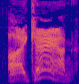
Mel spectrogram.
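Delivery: grumbling, growling bear voice, "can" drawn out. A narrator reads a story where the bear answers the rabbit, growling. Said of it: "growled the bear".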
